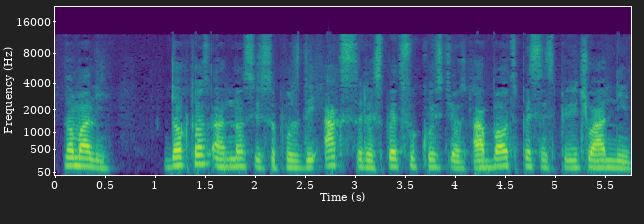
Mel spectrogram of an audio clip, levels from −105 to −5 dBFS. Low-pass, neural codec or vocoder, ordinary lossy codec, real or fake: 19.8 kHz; codec, 44.1 kHz, 7.8 kbps, Pupu-Codec; AAC, 32 kbps; fake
